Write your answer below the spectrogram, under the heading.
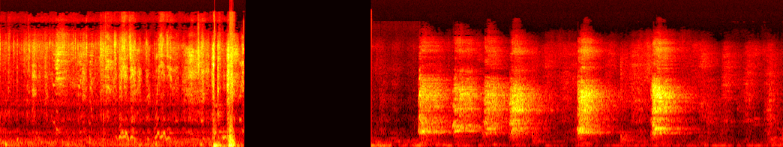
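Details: German Shepherd named Tuna, an aggression case in training, barking in short bursts about one per second after a few seconds of silence, preceded by a stretch of talking and background noise.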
